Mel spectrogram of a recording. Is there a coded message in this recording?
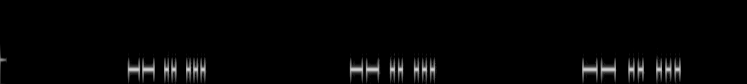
Yes: Morse code from 1.3 to 6.8 s, heard as a keyed tone, about 30 wpm, 700 Hz. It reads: MIS MIS MIS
